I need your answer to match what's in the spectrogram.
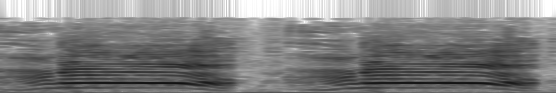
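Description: A cow moos twice, loud, each call a long, steady low bellow lasting nearly a second with a brief pause in between.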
